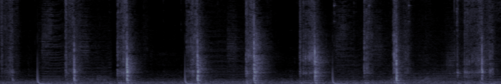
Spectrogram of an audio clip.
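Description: A knife roughly chops onion on a cutting board for homemade spaghetti sauce, a brisk run of close, regular thuds and crisp cuts with no talking.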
